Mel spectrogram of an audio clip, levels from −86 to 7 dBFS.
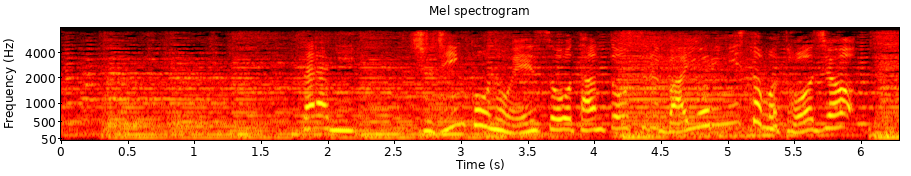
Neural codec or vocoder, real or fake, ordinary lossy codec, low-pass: none; real; AAC, 48 kbps; 7.2 kHz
